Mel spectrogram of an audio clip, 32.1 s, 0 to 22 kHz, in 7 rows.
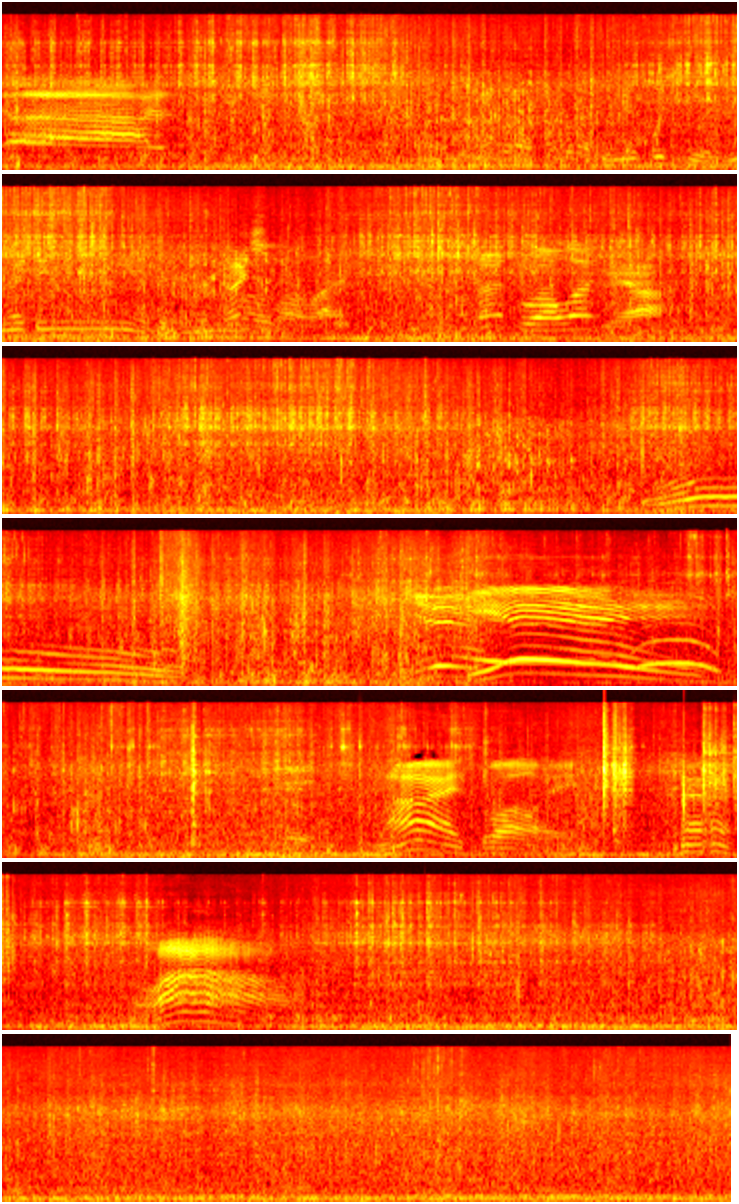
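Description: A boat's engine runs steadily under a handful of short, excited shouts from the people on board as a fish is reeled in and netted. The loudest shout comes about 17 seconds in.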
